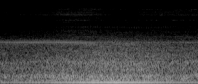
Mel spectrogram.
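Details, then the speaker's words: Kool King window air conditioner running under high load, room at 71°F; a thin, steady high-pitched whine sits above the low running hum and is audible from far away. "whenever it's under like a kind of a high load, you can hear it from all the way down there. And coming around the corner, you can even hear this thing. The high-pitched noise."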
